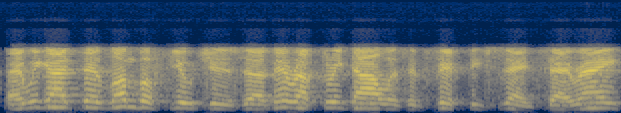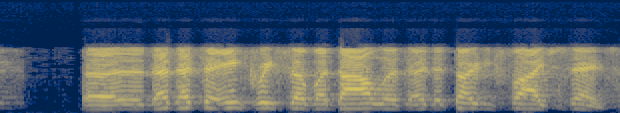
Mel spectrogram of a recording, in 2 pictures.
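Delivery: market prices read in a hammed-up Jersey Shore accent. Host reading futures prices to the kids, mock Jersey Shore accent. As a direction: keep up the mock Jersey tough-guy talk. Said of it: "let me talk like this".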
